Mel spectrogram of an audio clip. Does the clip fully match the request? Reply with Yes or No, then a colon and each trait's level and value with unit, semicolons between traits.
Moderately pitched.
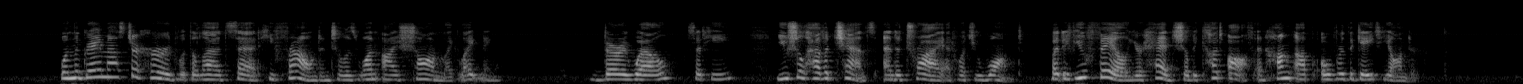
No: high, 230 Hz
